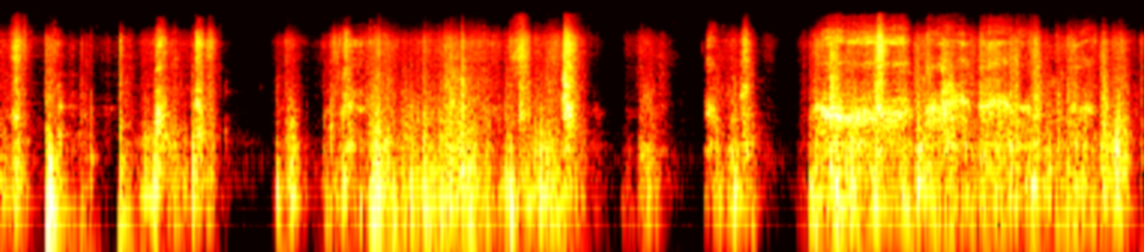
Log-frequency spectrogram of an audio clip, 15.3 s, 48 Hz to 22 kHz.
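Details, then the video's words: Shiba Inu named Baku in a fighting bout: harsh, noisy growling bursts in dense runs, broken by short pauses near three, eight and ten seconds, then a long unbroken stretch of rough sound to the end. "柴犬獏 ファイティング３"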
